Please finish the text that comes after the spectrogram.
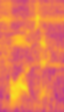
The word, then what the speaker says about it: Kołobrzeg: The L with the slash through it is a W sound. Kołobrzeg.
